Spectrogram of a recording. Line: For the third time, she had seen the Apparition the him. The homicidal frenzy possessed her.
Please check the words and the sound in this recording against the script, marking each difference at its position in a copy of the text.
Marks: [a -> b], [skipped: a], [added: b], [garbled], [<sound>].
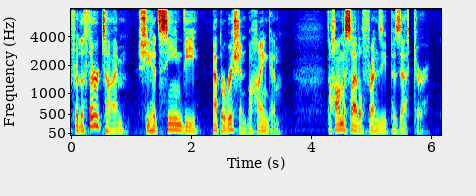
For the third time, she had seen the Apparition [the -> behind] him. The homicidal frenzy possessed [dropout] her.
